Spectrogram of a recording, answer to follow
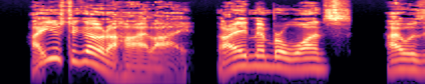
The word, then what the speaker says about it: Jai Alai: And it wasn't Alai, it was Halai, and it was something else.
